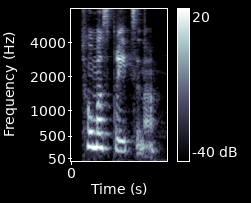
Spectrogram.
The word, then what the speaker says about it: Thomas Brezina: Well, I can tell you how you pronounce the name in German. Have fun trying to spell it when looking it up. Thomas Brezina. There.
